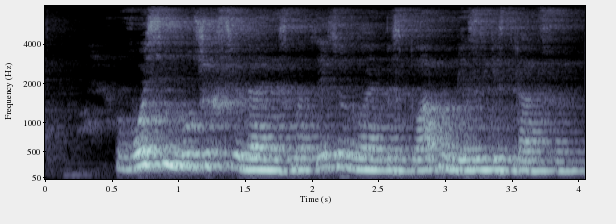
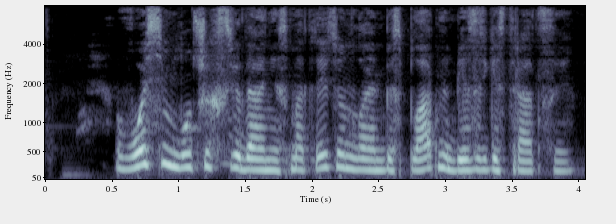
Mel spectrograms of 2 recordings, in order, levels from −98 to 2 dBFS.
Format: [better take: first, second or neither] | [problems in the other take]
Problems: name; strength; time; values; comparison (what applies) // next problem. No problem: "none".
second | room echo; dies away in 1 s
